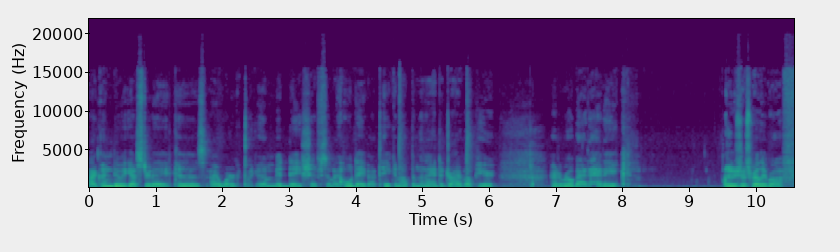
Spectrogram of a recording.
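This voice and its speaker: Speaking quietly at a moderate pace, a man with an American accent uses a fairly low pitch and monotone, flat intonation. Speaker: gaming vlogger. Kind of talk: casual vlog. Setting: dorm room. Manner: quiet, hushed.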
